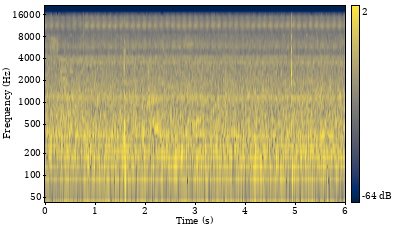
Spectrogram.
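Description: A volleyball being struck by hand in an outdoor game: one sharp smack about a second and a half in and a lighter one near the end, over a steady rushing noise.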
